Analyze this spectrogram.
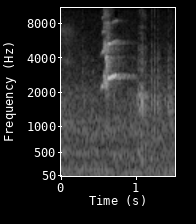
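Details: Rainbow lorikeet visiting a tray in Queensland, Australia, giving a single short, harsh, high screech, then a fainter scratchy note against a quiet background.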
